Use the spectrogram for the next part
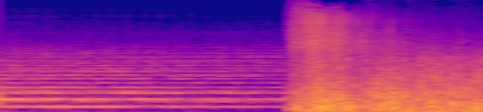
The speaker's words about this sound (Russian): За окном неистовал гром.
